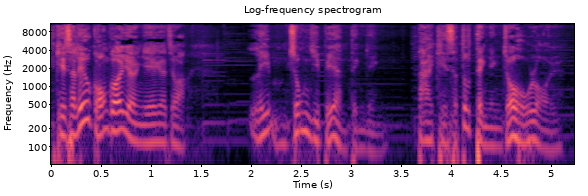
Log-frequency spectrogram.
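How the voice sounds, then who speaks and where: A man's voice: medium pitch, expressive, fast talker, mellow, breathy edge, faint music behind. A man with a Hong Kong Cantonese accent hosting a radio interview in a chatty, colloquial way, with long-winded questions. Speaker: radio show host. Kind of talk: conversational interview.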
